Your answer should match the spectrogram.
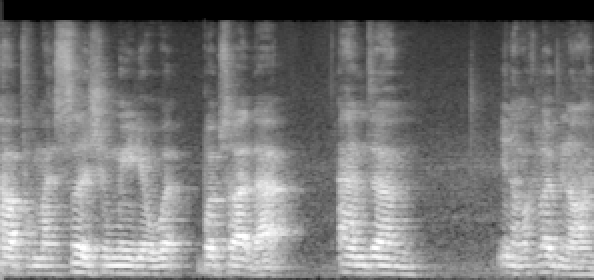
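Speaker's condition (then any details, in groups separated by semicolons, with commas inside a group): Ataxia; muscles don't work properly; speech impediment, sounds intoxicated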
